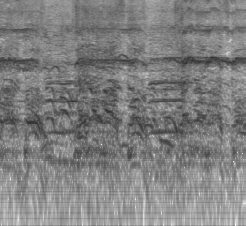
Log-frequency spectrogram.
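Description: A large crowd of hundreds of household and electronic goods dealers in Kenya demonstrates in the street against foreign traders, carrying placards and blowing whistles, shouting and chanting together, many raised voices overlapping in a loud, continuous roar with rising and falling yells throughout.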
